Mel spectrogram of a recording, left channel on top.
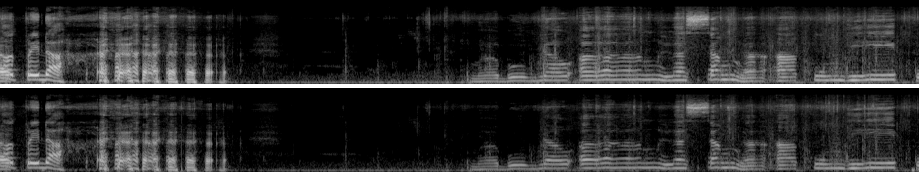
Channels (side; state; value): right; quieter; 5.0 dB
